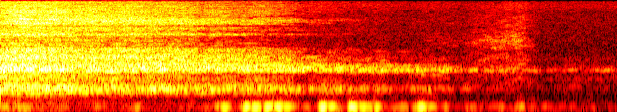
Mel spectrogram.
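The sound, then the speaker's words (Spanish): A slow, deep breath in and out, drawn as soft, airy breathiness that swells and then fades, with faint low tones beneath it and no talking. “Vamos a respirar profundo. Inhalan. Suelta.”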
